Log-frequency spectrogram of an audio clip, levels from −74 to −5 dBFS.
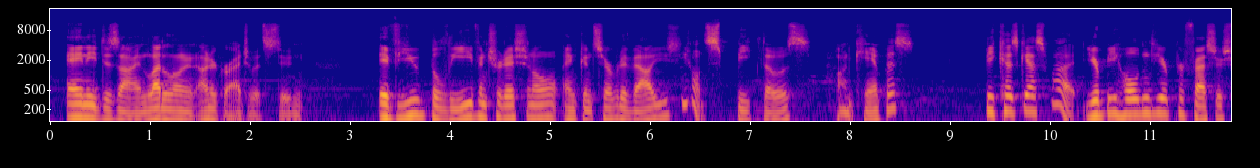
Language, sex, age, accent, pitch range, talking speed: English, male, 40-59, American, 100-130 Hz, 145 wpm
